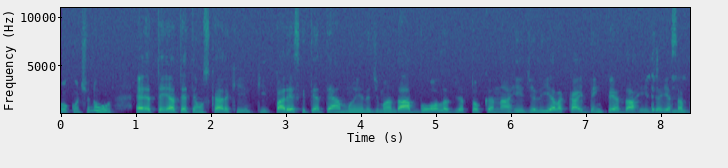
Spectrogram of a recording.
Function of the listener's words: listening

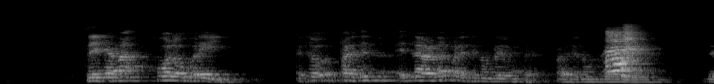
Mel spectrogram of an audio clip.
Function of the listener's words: listening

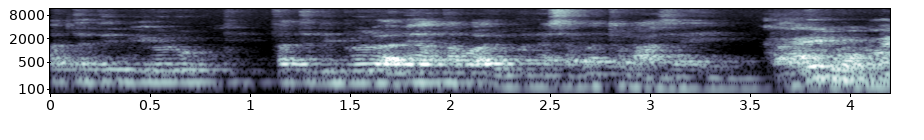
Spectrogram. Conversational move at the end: taking over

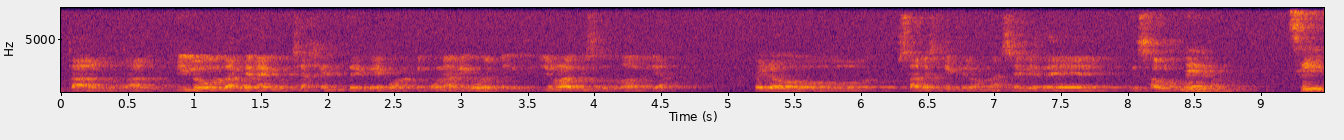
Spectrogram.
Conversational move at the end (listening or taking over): taking over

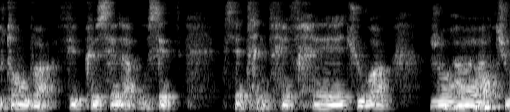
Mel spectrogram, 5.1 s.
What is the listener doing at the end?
listening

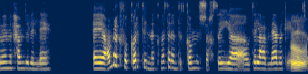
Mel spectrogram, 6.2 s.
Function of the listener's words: taking over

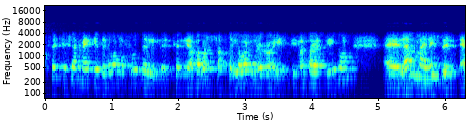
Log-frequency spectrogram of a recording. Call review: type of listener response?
listening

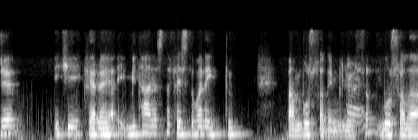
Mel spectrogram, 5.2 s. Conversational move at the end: listening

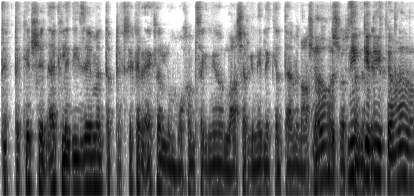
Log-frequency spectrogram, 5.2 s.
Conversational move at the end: taking over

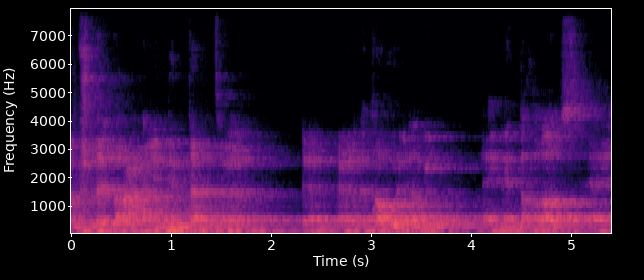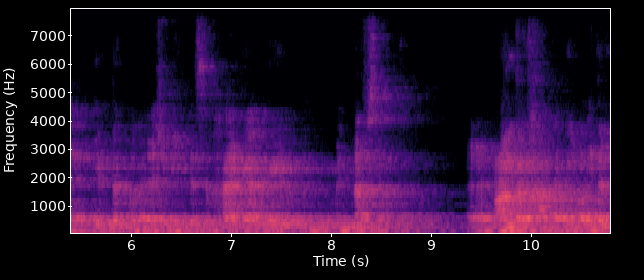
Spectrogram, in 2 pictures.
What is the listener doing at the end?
listening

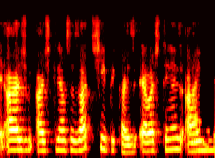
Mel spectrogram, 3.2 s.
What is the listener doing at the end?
listening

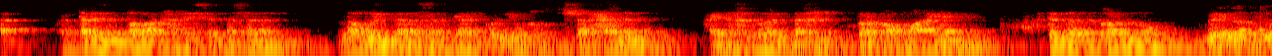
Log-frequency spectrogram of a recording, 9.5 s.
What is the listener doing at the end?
taking over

